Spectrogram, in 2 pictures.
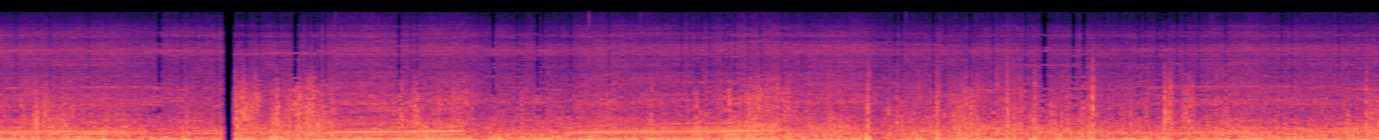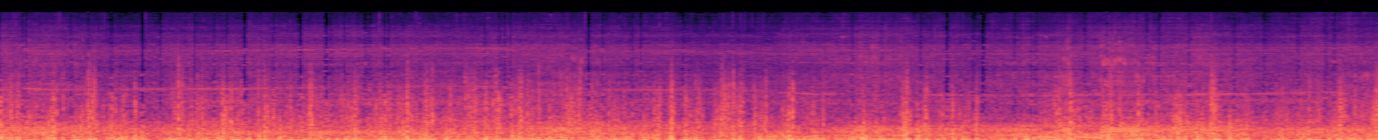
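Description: Tyres rumble and crunch over a bumpy dirt track.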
